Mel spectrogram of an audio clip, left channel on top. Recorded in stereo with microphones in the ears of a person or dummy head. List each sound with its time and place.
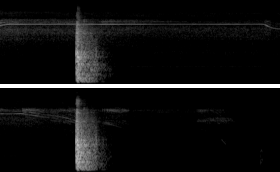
0.8 s a door slam: 25° right (ahead or behind), 0.8 m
